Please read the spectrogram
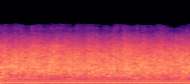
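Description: Audience laughing and applauding at a joke: a steady, even wash of clapping and laughter.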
